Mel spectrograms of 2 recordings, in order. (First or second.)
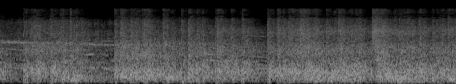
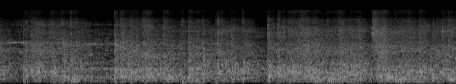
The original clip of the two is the first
